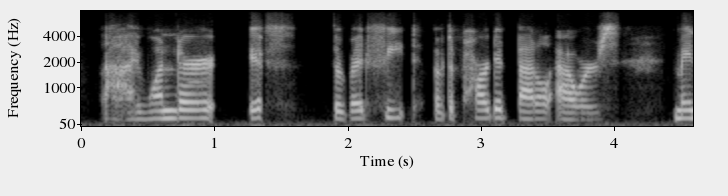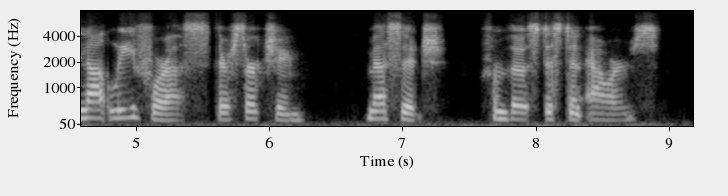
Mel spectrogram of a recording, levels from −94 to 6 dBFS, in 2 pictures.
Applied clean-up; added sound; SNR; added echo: neural diffusion model UNIVERSE++.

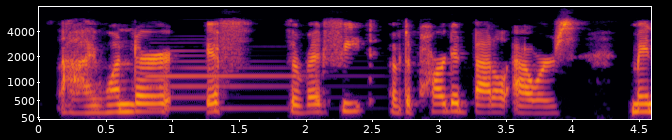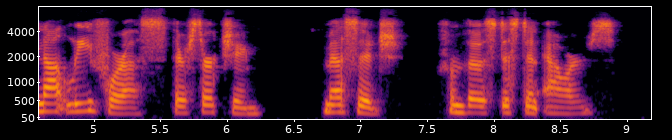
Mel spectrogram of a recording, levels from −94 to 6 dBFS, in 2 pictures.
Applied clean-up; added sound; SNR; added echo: classical method spectral subtraction.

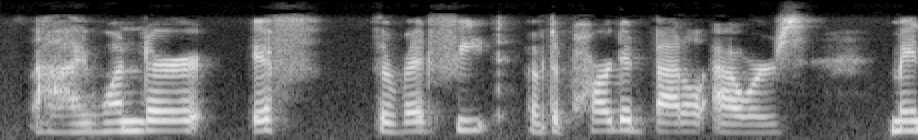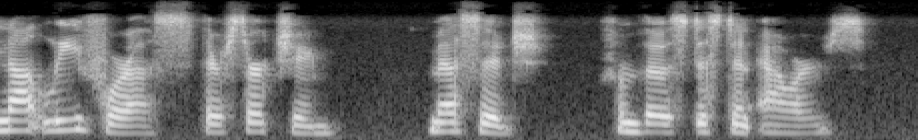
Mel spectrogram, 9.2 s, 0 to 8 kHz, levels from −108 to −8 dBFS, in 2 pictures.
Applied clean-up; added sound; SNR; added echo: none; none; none; none.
